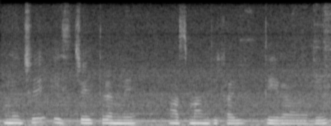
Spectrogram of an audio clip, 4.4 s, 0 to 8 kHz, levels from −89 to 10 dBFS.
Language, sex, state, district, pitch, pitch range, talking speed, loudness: Hindi, female, Madhya Pradesh, Dhar, 195 Hz, 185-210 Hz, 120 wpm, -14 LUFS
